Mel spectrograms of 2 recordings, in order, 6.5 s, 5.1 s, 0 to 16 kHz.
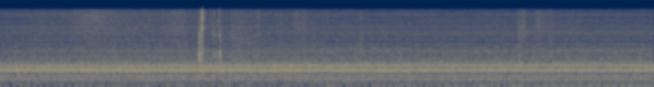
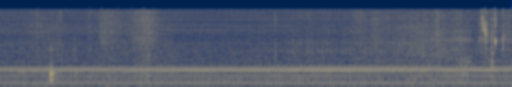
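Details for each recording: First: Furnace booster circulator pump (Bell & Gossett LR20BF) right after oiling with motor oil (SAE 5W30 / Mobil 1), roughly five years overdue: quiet, even hum with faint clicks, low-frequency humming largely gone, some remains. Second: Bell & Gossett LR20BF booster circulator pump on natural gas furnace/boiler system, unoiled about 5 years (manual says every 6 months): steady low drone hum with buzzy edge and felt vibration at pump; dry pump bearings, fixed by adding about a tablespoon of 5W-30 oil.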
